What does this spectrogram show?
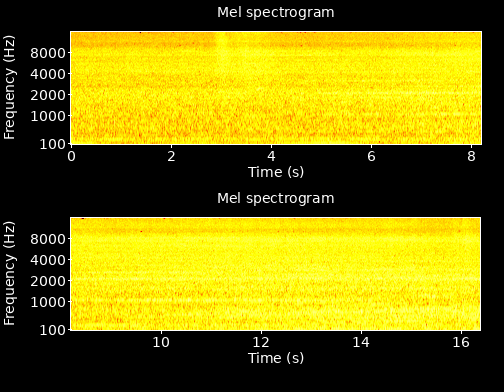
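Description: SRT Red Line electric commuter train pulling out of the station and running past the platform. Under a steady hum, a whine rises in pitch as it gathers speed, and the rumble grows louder toward the end.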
